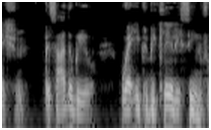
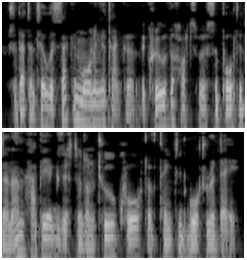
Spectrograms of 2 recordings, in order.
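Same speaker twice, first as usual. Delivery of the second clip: ordinary delivery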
